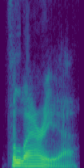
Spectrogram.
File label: "filaria", American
